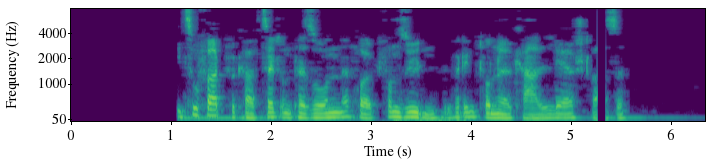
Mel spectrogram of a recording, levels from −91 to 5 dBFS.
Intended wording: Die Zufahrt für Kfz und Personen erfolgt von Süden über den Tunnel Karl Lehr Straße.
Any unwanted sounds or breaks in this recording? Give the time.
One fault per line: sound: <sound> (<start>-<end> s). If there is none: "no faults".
sound: dropout (5.3-5.3 s)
